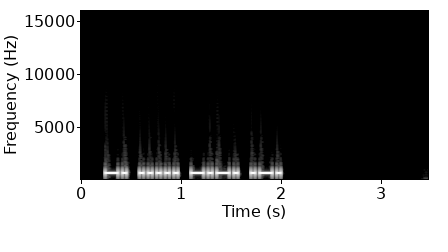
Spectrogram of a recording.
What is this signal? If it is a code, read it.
Morse code, heard as a keyed tone, about 34 wpm, 700 Hz. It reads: N5CR
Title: Speed Racing - USA 1x2 Call Signs 28wpm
